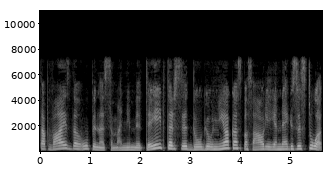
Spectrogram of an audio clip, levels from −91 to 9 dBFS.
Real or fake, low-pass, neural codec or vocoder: fake; 7.2 kHz; codec, 16 kHz, 1.1 kbps, Voila-Tokenizer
